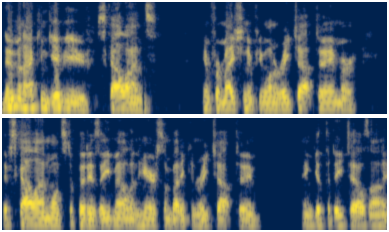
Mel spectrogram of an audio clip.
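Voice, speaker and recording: A man with a Southern US accent at medium pitch, moderate in pace, flat and monotone in intonation. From US South. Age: 50s. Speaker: truck driver and livestreamer. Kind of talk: casual live stream chat. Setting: hotel room.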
